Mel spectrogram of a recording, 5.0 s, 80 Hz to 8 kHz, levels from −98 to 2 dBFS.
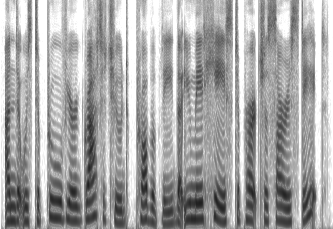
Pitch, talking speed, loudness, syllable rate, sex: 190 Hz, 190 wpm, -19 LUFS, 5.6 syllables/s, female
